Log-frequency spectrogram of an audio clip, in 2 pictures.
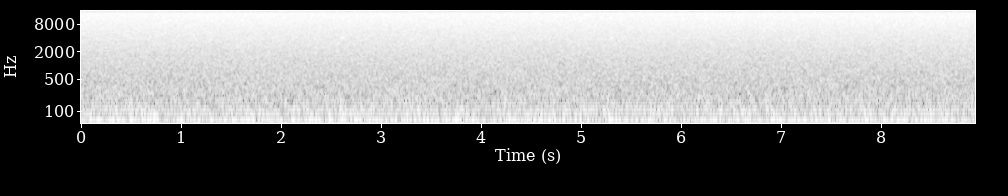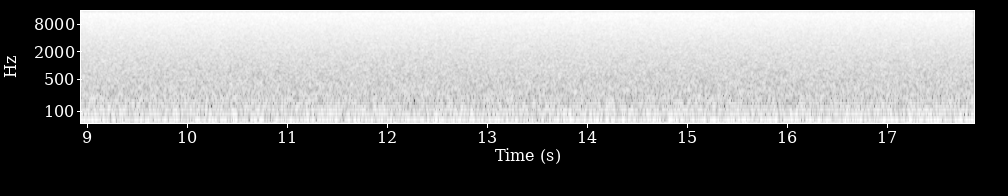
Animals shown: forest ambience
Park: Acadia National Park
